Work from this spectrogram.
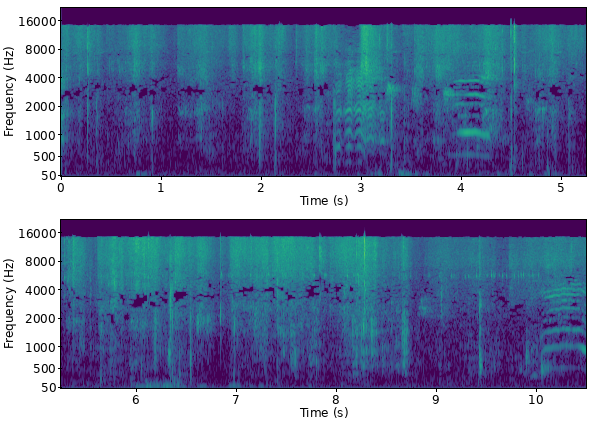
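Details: Domestic goats kept on a farm, being given water to drink; several short wavering bleats at about three, four and ten seconds, rising out of steady rustling, splashing and clattering.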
